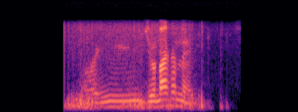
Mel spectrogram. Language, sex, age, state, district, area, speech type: Santali, male, 18-30, Jharkhand, Pakur, rural, conversation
